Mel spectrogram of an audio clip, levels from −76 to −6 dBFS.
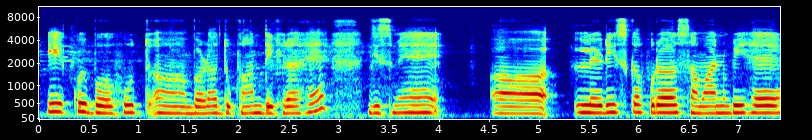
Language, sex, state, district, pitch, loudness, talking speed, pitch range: Hindi, female, Punjab, Fazilka, 210 Hz, -15 LUFS, 140 wpm, 200-220 Hz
